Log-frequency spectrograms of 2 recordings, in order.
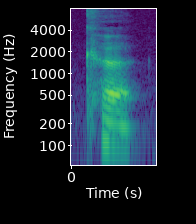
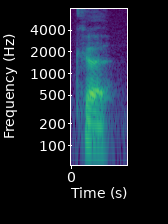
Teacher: One has to be careful to not blow too much air through that consonant. · Shown in: second take · Term: K sound in French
